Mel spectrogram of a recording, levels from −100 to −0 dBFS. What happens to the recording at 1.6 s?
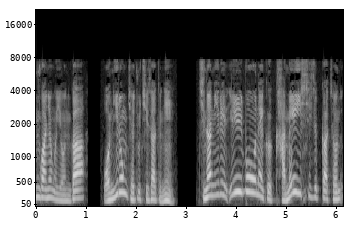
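At 1.6 s the speech is intact, with no dropout, click, distortion or other fault at that moment.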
